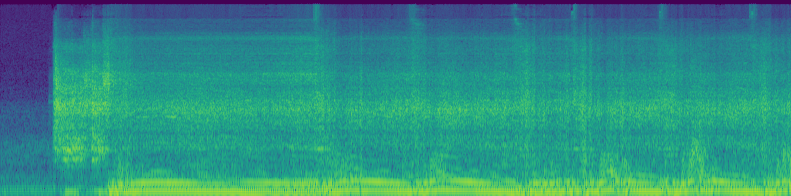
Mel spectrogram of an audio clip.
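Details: Acura RSX after fuel injector swap and fuel system priming, no leaks; engine catches but revs unevenly, hunting up and down; original injectors refitted later and it idled better.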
